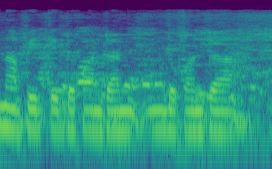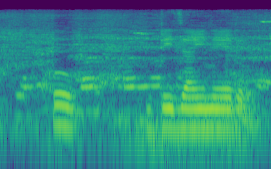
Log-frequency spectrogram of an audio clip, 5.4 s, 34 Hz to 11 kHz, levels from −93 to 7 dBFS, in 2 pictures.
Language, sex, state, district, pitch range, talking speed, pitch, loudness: Bengali, male, West Bengal, Cooch Behar, 125-135 Hz, 65 wpm, 130 Hz, -18 LUFS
